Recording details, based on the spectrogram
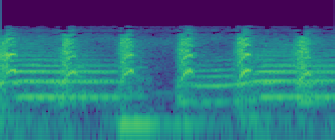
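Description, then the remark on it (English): A farmer's dog barks about five times in a steady, even rhythm, the short yaps sitting over a sustained, hum-like musical tone that runs underneath the whole time. “Well, there's Farmer Brown's dog.”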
